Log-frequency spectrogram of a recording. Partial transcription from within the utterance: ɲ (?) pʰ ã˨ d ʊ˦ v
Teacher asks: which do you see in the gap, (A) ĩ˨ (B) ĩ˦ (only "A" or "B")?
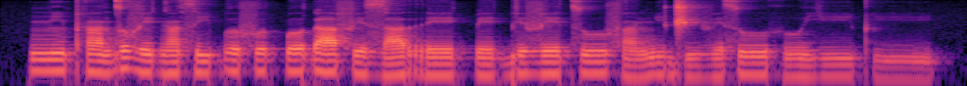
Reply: A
